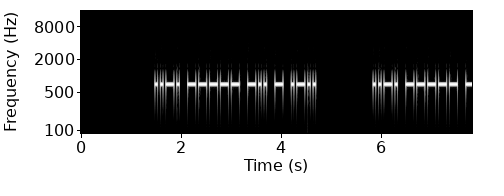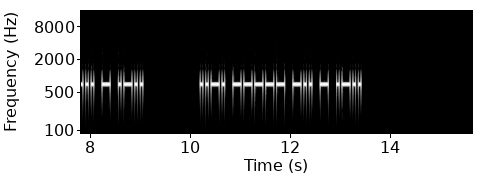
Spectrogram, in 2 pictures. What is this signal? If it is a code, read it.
Morse code, heard as a keyed tone, about 22 wpm, 700 Hz. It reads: F0DTL F0DTL F0DTL
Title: DXCC-100 Call Signs - 5 Characters - Repeated 3x - 22wpm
